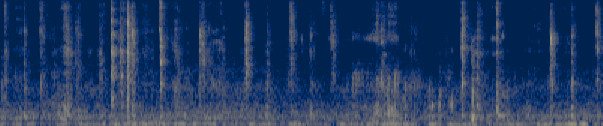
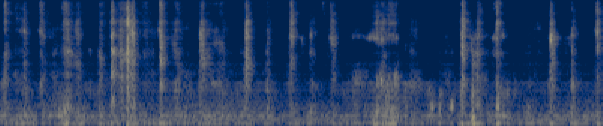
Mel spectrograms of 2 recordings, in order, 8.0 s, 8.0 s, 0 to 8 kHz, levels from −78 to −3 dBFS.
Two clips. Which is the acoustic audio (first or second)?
first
